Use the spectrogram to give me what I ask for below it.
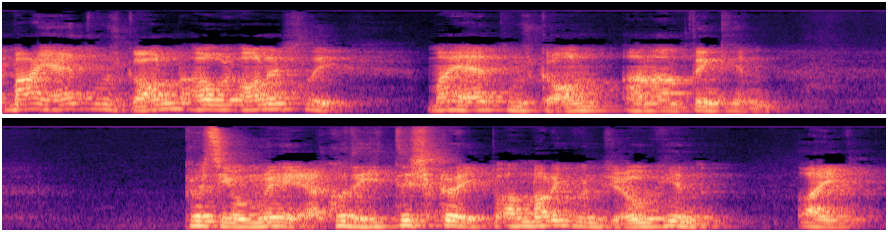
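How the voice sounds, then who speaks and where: Speaking in a bright, forceful tone at medium pitch, this young vlogger chats casually and at length from indoors at home. He rambles, drifts into tangents and runs himself down, and the room sounds echoey.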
